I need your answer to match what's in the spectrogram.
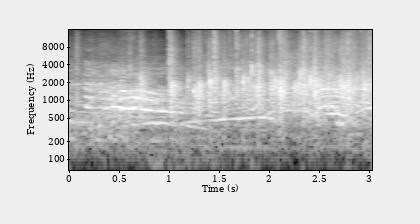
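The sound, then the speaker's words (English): A burst of rapid clapping in response to a pun starts about a second in and keeps going to the end, steady and fairly loud, with a voice talking and laughing over it. “I'm clapping for the pun.”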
